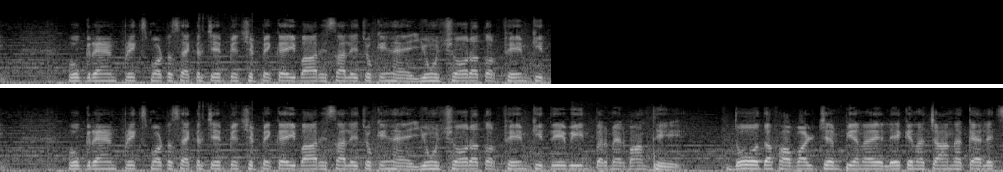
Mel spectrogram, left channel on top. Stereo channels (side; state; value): left; drops out; at 5.6 s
